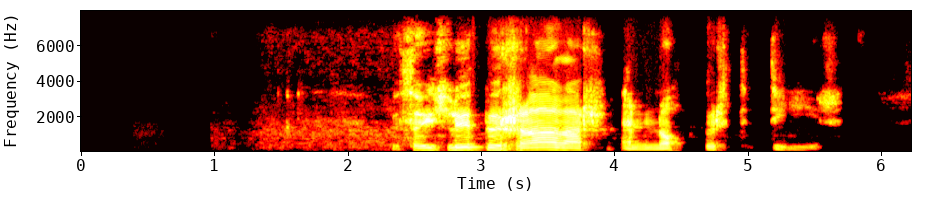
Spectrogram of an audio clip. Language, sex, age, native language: Icelandic, male, 20-29, Icelandic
